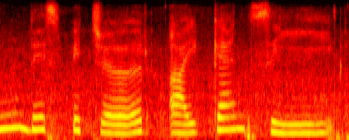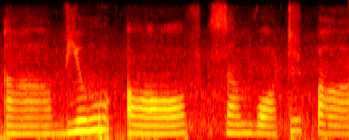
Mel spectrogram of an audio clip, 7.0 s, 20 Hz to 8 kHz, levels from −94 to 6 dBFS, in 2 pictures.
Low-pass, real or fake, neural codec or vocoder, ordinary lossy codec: 7.2 kHz; fake; vocoder, 22.05 kHz, 80 mel bands, WaveNeXt; Opus, 24 kbps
